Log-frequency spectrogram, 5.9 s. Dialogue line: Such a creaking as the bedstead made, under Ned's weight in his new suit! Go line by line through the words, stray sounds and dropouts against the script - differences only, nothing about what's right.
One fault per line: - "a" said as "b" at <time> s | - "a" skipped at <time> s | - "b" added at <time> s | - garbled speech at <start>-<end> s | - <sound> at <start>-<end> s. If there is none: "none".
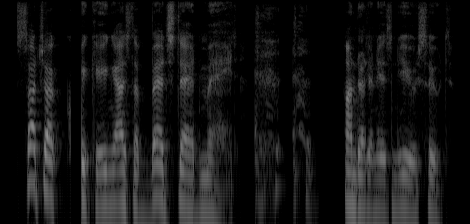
- dropout at 0.9-1.0 s
- cough at 3.2-4.0 s
- "Ned's weight" skipped at 4.6 s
